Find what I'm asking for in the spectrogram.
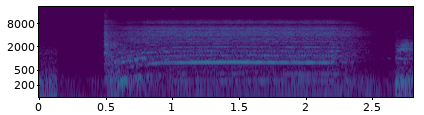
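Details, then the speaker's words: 1970 Triumph TR6 after oil system priming, cranking with a replacement starter after switching starters: steady even whine for about two seconds, no grinding or clunks; cranking properly. "okay this one jumps that sounds [Music] better okay that sounds much better"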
